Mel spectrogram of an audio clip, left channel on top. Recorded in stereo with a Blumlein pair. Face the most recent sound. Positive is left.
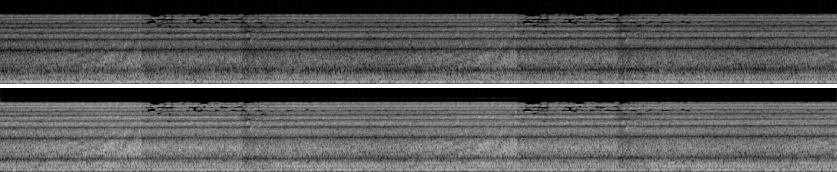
turn(degrees=-20)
